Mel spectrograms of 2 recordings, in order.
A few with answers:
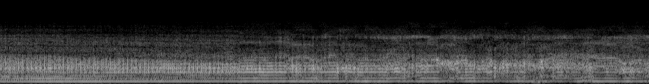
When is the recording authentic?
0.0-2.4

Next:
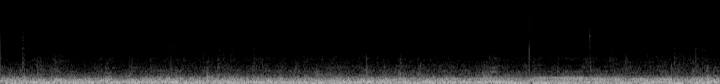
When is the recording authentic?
0.0-0.4; 1.5-3.1; 3.8-4.9; 6.4-7.2

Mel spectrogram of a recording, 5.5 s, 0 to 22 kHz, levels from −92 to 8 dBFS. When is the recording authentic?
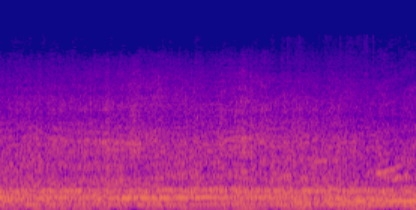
0.0-1.7; 5.0-5.5

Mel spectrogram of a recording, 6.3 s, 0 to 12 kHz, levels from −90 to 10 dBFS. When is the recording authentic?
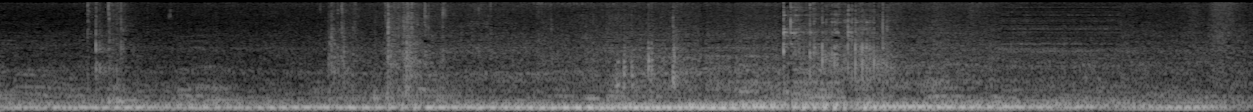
0.0-5.0; 5.6-6.3

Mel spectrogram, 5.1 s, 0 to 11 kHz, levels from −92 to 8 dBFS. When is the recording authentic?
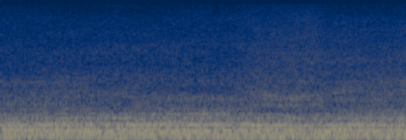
0.0-5.1

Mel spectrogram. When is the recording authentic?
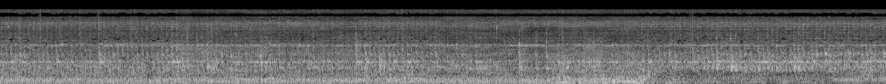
0.0-1.8; 3.6-4.4; 6.4-8.9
